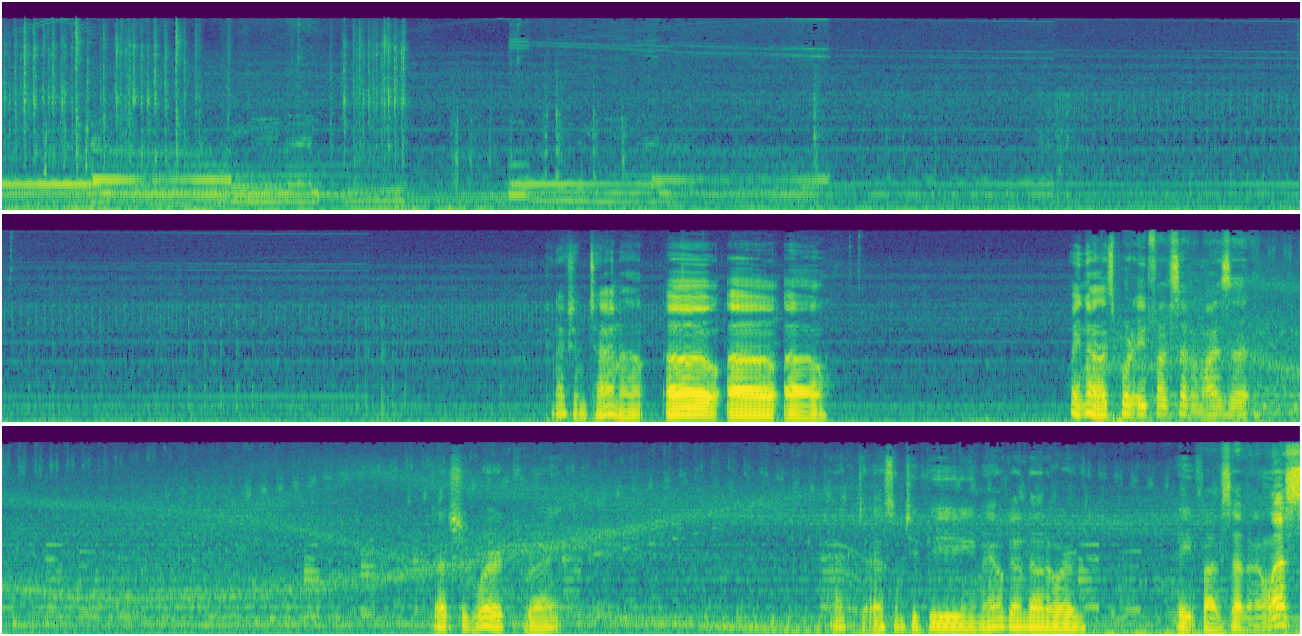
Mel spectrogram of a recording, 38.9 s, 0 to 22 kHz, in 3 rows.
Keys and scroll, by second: 0.0-2.1 typing, 3.4-4.4 typing.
